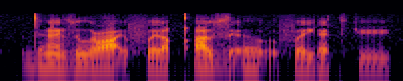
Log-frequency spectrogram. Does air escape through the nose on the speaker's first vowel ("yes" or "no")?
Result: yes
